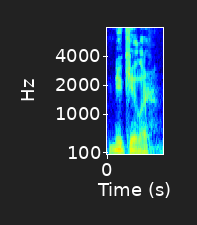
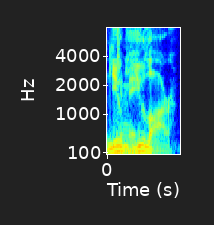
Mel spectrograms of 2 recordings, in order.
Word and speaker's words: nuclear: talk about anything nuclear if you're pronouncing it nuclear nule nucular nucular like it's nuclear nuclear nuclear not nucle nuclear you can't even do it on accident nuclear nuclear someone says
